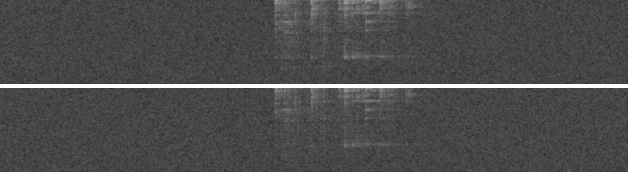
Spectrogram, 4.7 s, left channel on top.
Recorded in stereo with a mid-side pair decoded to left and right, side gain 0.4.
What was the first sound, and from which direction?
Keys jangling, 25° left.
